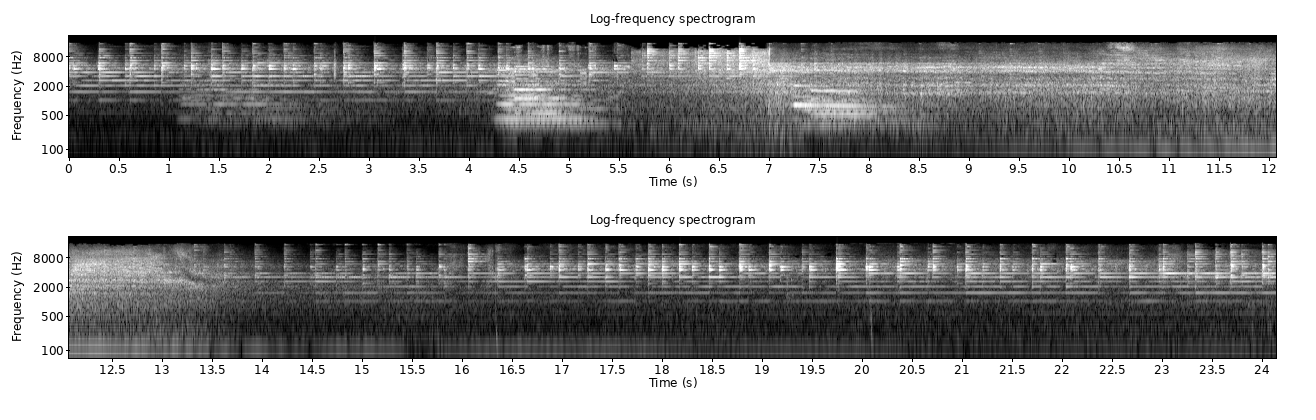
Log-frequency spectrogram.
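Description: Diesel locomotive of an MBTA commuter train sounding its horn three times on approach to a grade crossing, the last blast dropping in pitch as it reaches the crossing. The train then rumbles past for about seven seconds and fades, while the crossing signal bells ring throughout.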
